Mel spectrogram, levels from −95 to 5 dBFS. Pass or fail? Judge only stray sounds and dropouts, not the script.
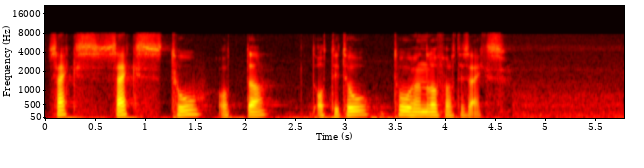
pass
